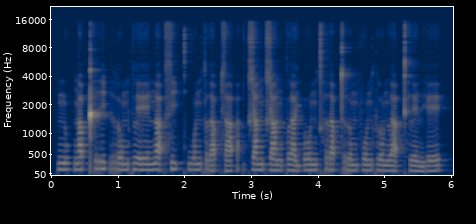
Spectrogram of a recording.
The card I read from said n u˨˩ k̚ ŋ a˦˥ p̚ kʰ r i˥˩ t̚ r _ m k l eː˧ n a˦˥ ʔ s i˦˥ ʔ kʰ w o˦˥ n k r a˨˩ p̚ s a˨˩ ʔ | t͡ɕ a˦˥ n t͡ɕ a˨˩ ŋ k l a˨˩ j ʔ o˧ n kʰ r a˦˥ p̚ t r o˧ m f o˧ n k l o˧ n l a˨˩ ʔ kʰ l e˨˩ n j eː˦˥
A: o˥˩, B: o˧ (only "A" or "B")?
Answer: B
